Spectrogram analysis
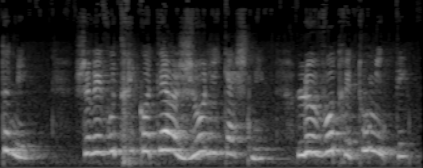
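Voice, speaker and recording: A woman's voice: extremely high pitch, lively intonation, normal speed, voice pushed up. A woman voicing a small, kindly female ant from a storybook, sweet and polite. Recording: roomy echoey recording.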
